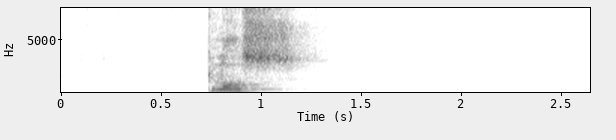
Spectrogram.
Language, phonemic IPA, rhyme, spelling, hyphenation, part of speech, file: Dutch, /plɑs/, -ɑs, plas, plas, noun / verb, Nl-plas.ogg
- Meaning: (noun) 1. a body of still water, pool 2. puddle 3. an act of urinating, or its result; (verb) inflection of plassen: first-person singular present indicative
